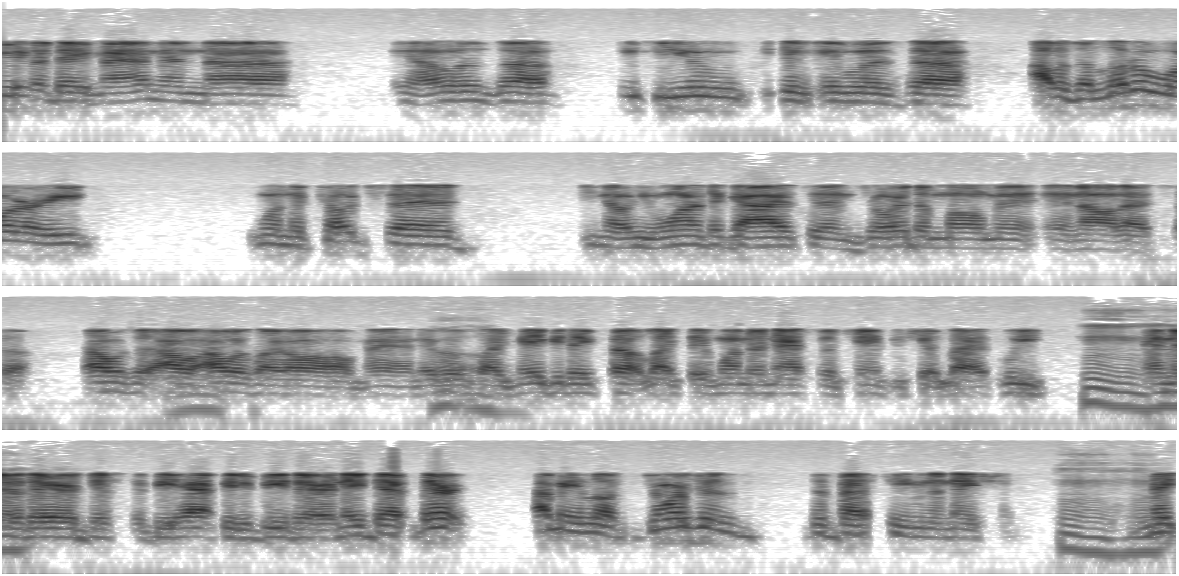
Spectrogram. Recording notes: Calls in to give his thoughts on the National Championship.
